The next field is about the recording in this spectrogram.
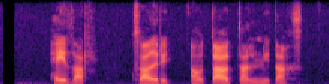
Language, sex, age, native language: Icelandic, male, 13, Icelandic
